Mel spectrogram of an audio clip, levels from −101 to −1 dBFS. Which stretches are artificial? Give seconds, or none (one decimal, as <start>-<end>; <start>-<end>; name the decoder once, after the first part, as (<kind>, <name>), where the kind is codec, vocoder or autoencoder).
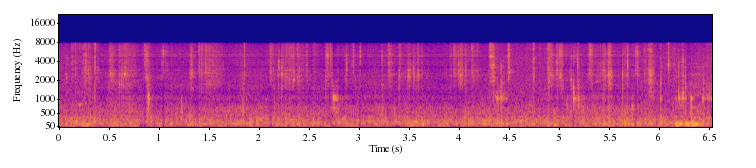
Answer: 0.4-4.3 (codec, SNAC); 4.9-5.8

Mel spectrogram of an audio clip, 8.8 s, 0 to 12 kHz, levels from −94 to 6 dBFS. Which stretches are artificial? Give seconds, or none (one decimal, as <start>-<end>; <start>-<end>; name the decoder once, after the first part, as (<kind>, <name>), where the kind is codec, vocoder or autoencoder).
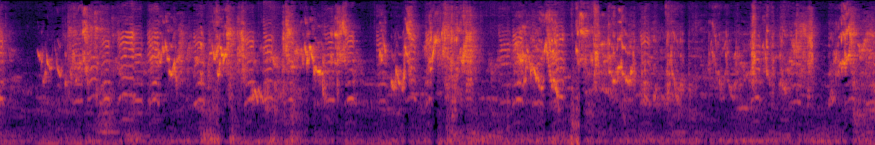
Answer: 3.7-4.3 (vocoder, BigVGAN v2); 4.7-5.8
